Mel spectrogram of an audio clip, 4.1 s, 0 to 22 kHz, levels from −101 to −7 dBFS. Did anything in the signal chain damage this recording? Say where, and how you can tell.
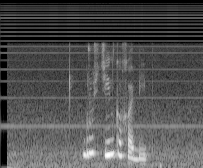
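Yes: USB whine from bus current leaking through power or ground, giving a steady 1 kHz tone throughout, roughly 30 dB below the speech.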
